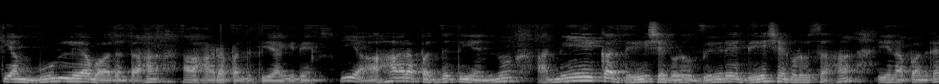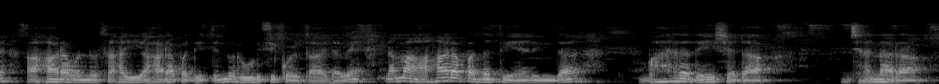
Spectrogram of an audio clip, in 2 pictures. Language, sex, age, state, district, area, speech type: Kannada, male, 30-45, Karnataka, Chitradurga, rural, spontaneous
